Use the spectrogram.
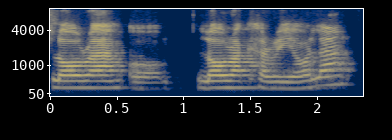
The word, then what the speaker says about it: Laura Cariola: up in Germany so I say my name between English and German or something it's Laura or Laura cariola and when I am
